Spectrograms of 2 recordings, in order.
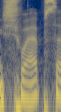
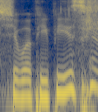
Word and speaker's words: Schweppes: The way you said his name reminds me of like the people who are mispronouncing Schweppes as Shwapeepees.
